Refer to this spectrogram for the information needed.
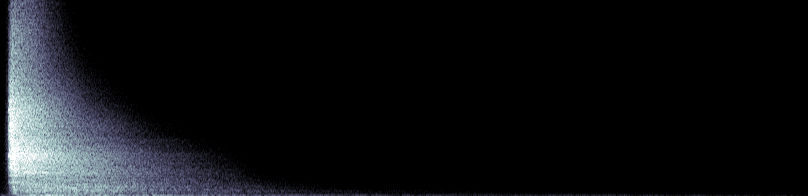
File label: attic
